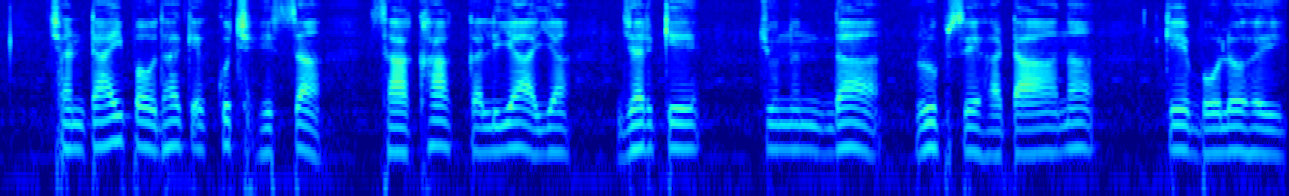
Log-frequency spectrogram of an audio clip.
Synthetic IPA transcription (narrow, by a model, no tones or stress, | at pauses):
t͡ʃʰə̃ɳʈaːipɔːd̪ʱakekʊt͡ʃʰɦɪsːa | saːkʰakəlɪjaja | d͡ʒɐɾke | t͡ʃʊnd̪a | ɾuːpseɦəʈaːna | keboːloɦəi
